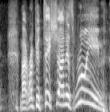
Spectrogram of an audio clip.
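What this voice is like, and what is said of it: Outrageous put-on accent. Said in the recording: “With this outrageous accent.”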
